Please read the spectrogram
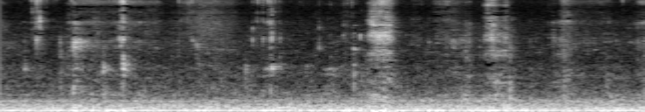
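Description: Faint chewing of food, with a few soft clicks and rustles as food is picked up with the fingers.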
